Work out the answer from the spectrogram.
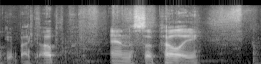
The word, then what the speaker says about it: sapele: you guys and actually found out how to say it sapele i was calling it staple for for years it's the kind of wood the back and sides are made of it's laminated but it's sapele like belly and basically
